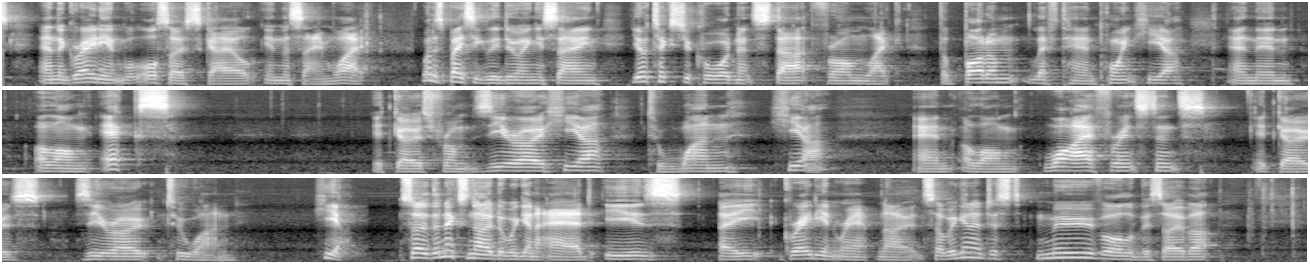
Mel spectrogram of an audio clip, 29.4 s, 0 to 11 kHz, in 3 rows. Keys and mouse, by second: 22.3 middle click, 23.5 middle click, 24.0 ctrl+middle click, 26.2 click, 27.5 click, 28.7 click.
